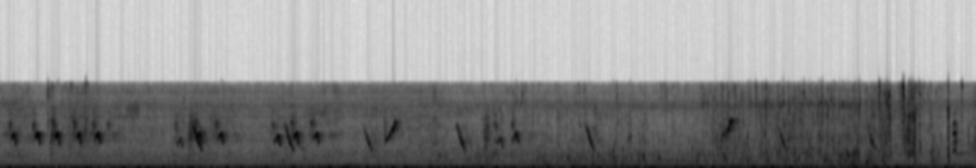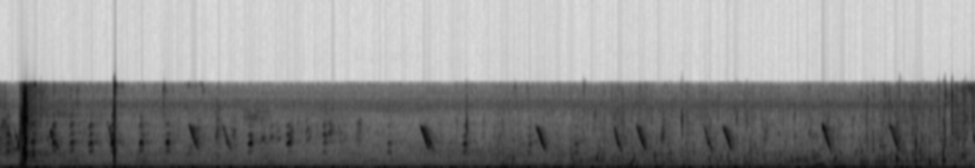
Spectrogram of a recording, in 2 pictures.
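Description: Many short, high bird chirps scattered throughout, over a steady low rumble, with a few sharp clicks around the middle.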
